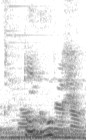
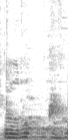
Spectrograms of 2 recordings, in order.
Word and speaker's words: Toruk: Yeah, Toruk is actually the right way to say it. How do you say it again? Toruk. Toruk. R. Yeah, an R that's the role.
